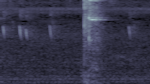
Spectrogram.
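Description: A single thump on a hard floor about a second in, as a dancer's bare foot strikes it, with short high bird chirps behind.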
